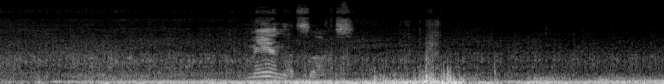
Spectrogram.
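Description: A rusty car's 3.6-litre engine rumbles steadily and loudly nearby while someone talks briefly over the noise.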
